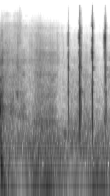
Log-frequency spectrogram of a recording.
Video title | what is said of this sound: Oyster Shuck Cook And, Eat Camp Series | it's hollow, so he's dying. He doesn't retain water. No good.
